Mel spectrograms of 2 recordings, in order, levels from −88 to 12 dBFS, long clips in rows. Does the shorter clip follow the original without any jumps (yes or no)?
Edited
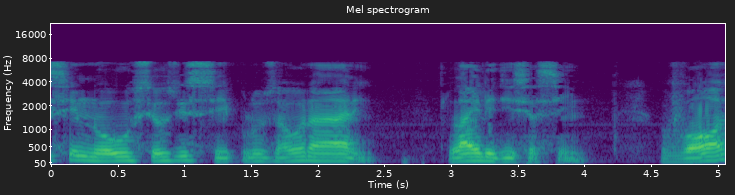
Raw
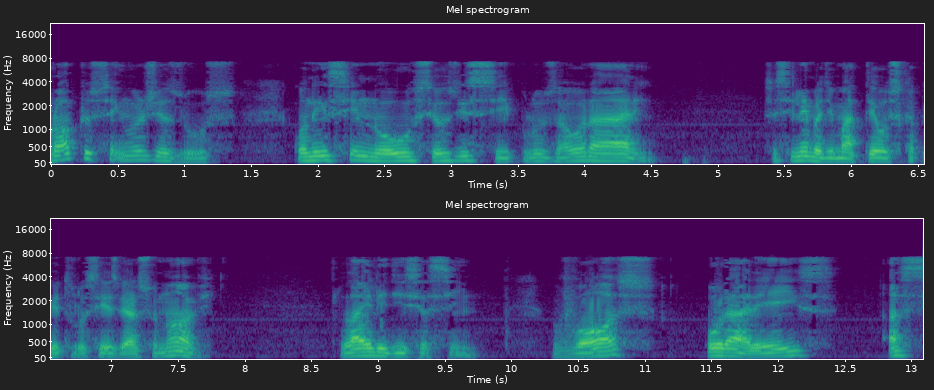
no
